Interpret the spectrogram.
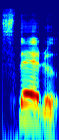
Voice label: "throwaway", Japanese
